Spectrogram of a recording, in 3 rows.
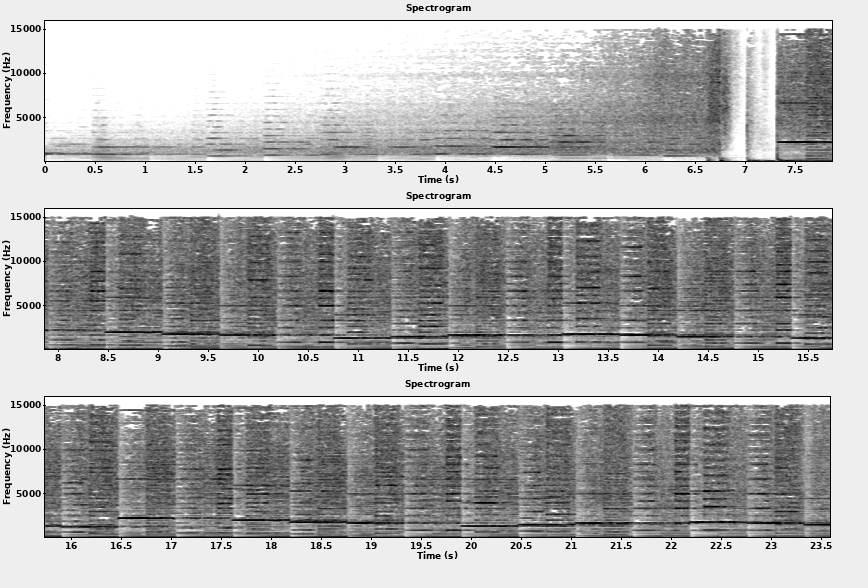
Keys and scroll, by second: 14.7 ctrl+-, 15.4 ctrl+=, 15.8 space, 20.3 space, 23.2 space.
